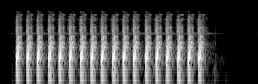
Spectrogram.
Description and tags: Uzi burst
Simulated UZI sound.
firing, gun, military, shooting, shot, spray, submachinegun, weapon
